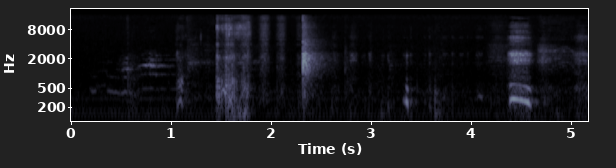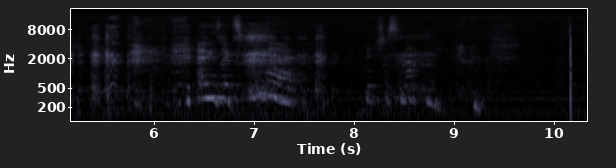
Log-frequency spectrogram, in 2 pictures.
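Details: A pet cat showing two border collie mixes who is in charge indoors gives several short, bending meows and wavering cries, scattered between people talking and laughing in a small room.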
